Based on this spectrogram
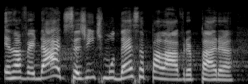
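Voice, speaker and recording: A Brazilian woman pastor teaching at a conference, animated, acting out short dialogues and asking the audience questions. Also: high voice, fast. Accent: Brazilian Portuguese. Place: large conference hall. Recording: long hall reverb.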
